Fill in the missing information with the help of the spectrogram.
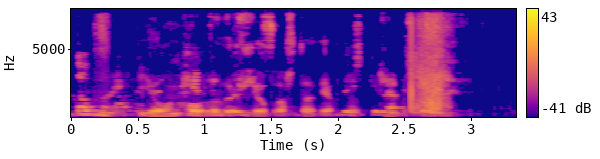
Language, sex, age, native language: Icelandic, male, 18-19, Icelandic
